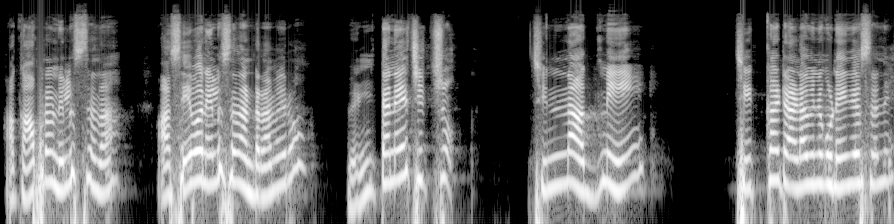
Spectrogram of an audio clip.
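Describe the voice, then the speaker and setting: Earnest woman pastor, slightly high voice. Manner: earnest, exhorting, with rhetorical questions. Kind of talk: sermon.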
